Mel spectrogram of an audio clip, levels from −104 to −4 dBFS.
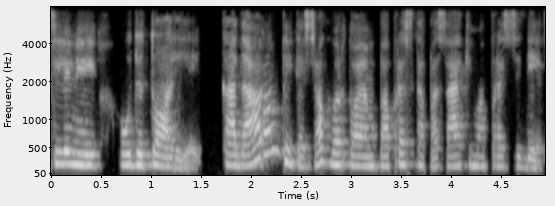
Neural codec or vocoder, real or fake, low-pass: none; real; 7.2 kHz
